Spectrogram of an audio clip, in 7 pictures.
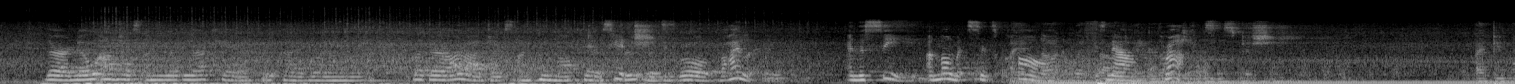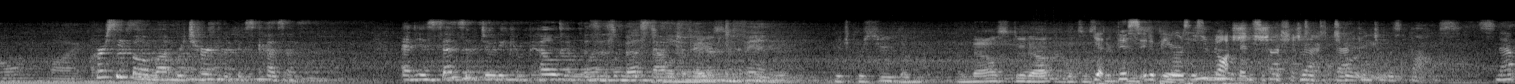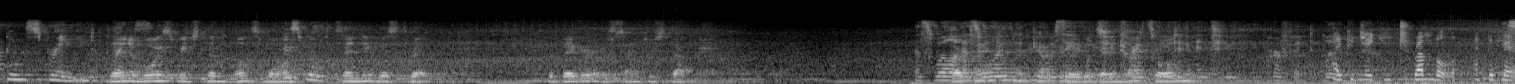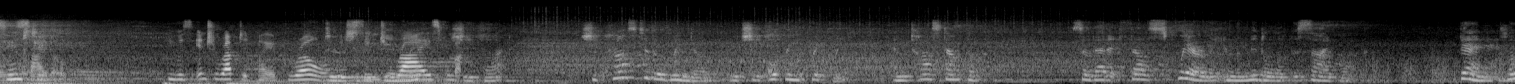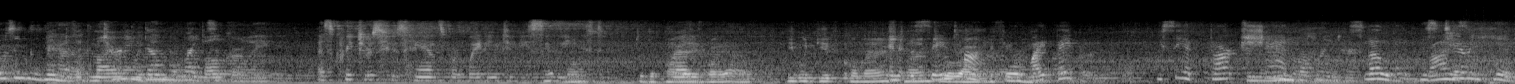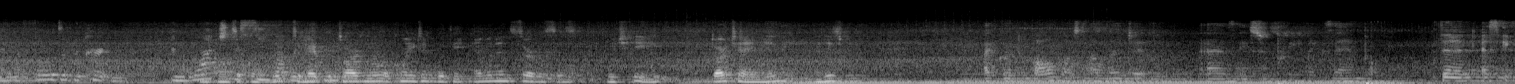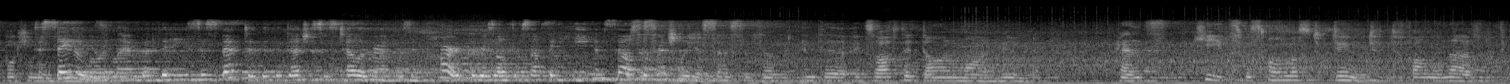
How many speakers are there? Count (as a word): eight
